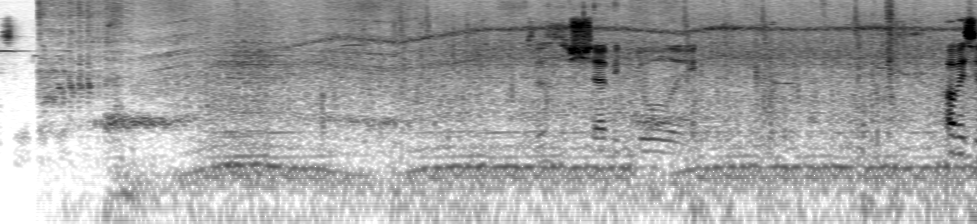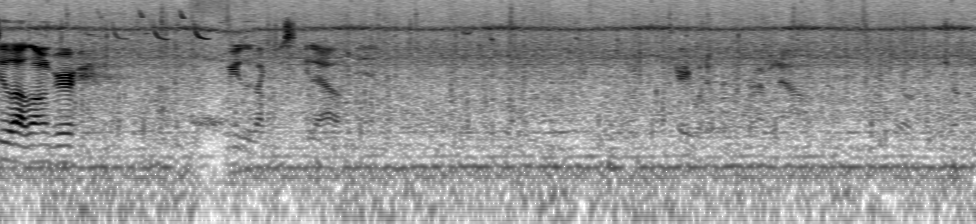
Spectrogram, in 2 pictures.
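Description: A truck engine starts and rumbles steadily as the truck drives over rough ground.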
